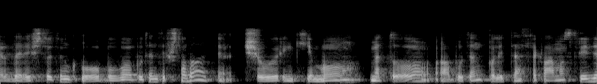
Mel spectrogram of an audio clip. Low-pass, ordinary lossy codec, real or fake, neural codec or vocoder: 5.4 kHz; MP3, 32 kbps; real; none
